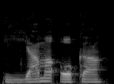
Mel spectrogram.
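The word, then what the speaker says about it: Yamaoka: gonna butcher it but i tried to get the pronunciation it's yama oka i believe that's how it's pronounced and his and again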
